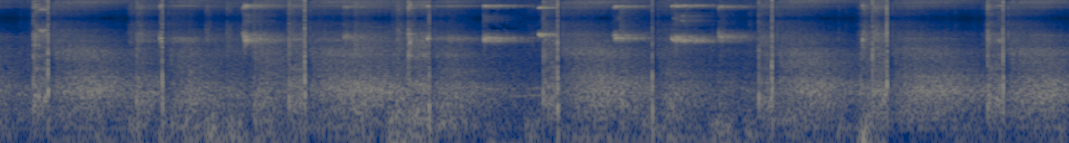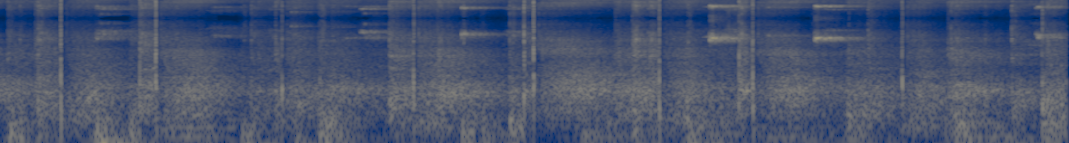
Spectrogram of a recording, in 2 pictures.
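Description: Squash rally: the hard rubber ball cracking off racquets, walls and floor at irregular intervals, with sneakers squeaking and footsteps on the hardwood court floor.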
